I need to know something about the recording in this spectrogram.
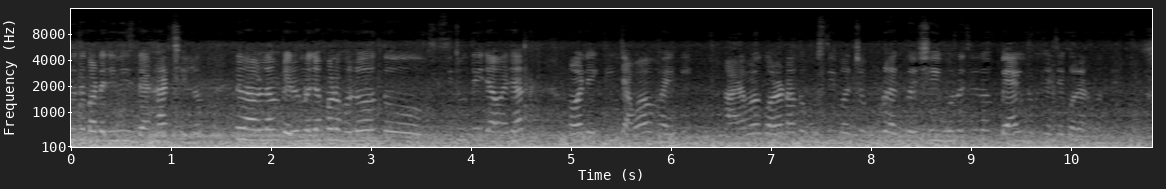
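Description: Steady low road and engine rumble inside a moving car's cabin, under a woman talking.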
